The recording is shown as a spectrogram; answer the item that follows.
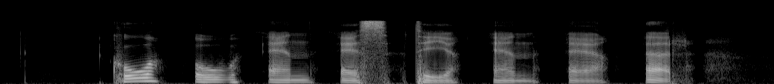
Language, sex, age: Swedish, male, 24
